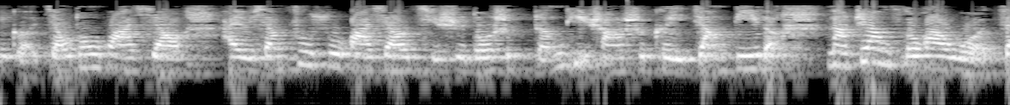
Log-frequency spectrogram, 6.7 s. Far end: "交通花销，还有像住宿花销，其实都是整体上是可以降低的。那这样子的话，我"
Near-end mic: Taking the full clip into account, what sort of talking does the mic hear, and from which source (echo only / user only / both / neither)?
echo only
